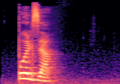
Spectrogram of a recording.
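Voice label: "пӧльза", Komi, female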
